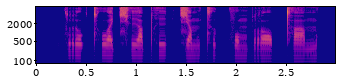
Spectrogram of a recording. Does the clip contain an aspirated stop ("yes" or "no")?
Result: yes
